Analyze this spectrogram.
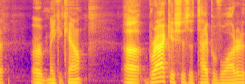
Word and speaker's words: BRCKSH: Not Bakirsh. Yeah. You say brackish, but you spell it Bakirsh.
